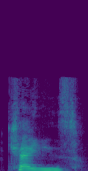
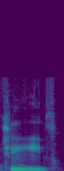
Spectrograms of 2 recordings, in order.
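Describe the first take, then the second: First: It is said in a broad Rotherham accent. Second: It is said in a milder Yorkshire accent.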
